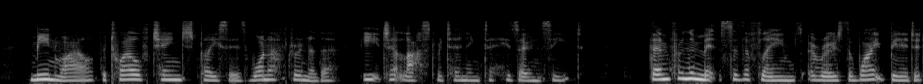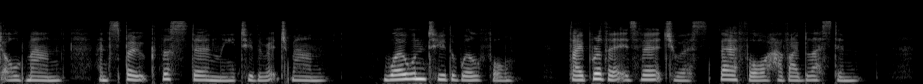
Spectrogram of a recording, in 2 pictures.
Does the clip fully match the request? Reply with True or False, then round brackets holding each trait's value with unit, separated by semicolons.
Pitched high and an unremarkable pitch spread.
True (195 Hz; 3.0 semitones)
